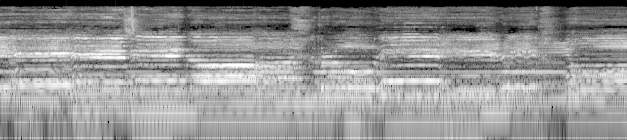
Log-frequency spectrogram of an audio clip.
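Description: Small mixed group of women's and men's voices singing a hymn (a Scottish metrical paraphrase) in parts, with keyboard accompaniment holding low notes under the voices.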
